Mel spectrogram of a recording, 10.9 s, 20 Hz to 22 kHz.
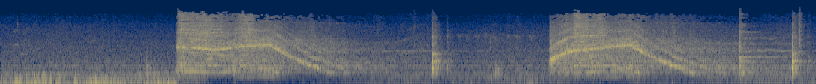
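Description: Craftsman 3 HP miter saw run twice, starting about two and a half seconds in and again about seven seconds in. Each time the motor whines high as the blade cuts through OSB board, then the whine falls in pitch as the blade spins down. Short wooden knocks come between and after the cuts, and a low rumble fills the first two seconds.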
